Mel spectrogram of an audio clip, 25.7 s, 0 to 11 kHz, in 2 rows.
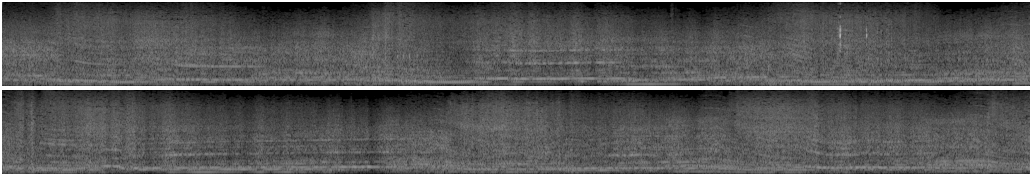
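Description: Race cars lap the Nürburgring in Gran Turismo 7, engines revving and shifting in repeated rising and falling sweeps, steady and fairly loud with no talk.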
